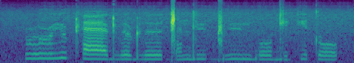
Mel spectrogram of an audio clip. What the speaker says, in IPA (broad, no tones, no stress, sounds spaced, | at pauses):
ɭ u ɭ yː ʈʰ æː ɖʱ øː ɖʱ øː ɡ͡ǁ æ n d yː ɡ͡ǁ yː m b oː ɡʲ e kʲ e t o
